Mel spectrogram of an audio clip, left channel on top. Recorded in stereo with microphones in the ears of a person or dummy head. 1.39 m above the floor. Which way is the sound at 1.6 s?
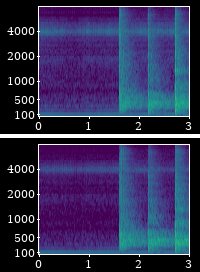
50° left (ahead or behind).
